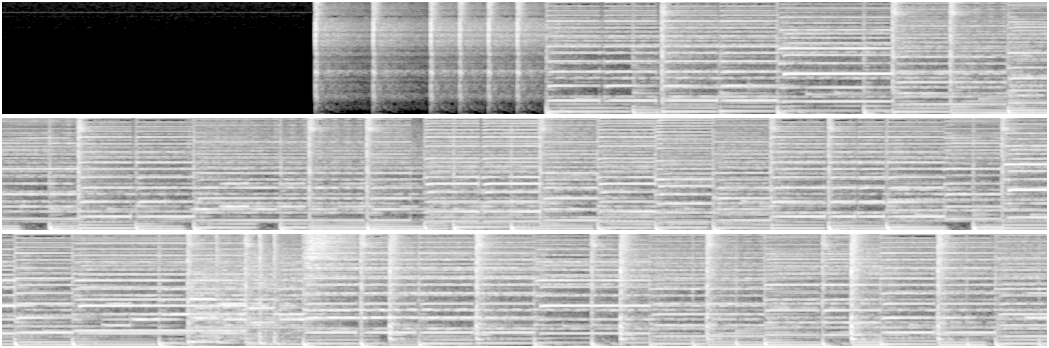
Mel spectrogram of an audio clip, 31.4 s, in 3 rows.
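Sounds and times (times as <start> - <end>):
accordion playing tutti: 5.4 - 31.3.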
